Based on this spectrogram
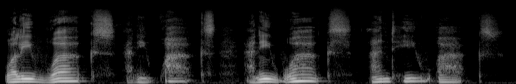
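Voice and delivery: whispered, awed narration; hushed whisper. A narrator's reading. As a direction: breathe it out in awe.

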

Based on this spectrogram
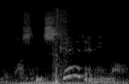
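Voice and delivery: breathy hushed whisper. A narrator's reading. Storyteller whispering to a listening child.

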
